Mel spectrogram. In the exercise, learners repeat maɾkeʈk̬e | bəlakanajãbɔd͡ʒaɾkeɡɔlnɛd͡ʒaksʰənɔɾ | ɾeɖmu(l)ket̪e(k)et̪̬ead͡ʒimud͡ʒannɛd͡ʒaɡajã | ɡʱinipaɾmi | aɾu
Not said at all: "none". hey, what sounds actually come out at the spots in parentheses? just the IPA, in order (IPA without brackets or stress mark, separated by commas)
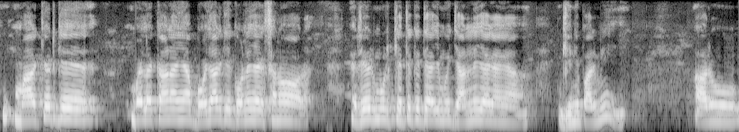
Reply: l, k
